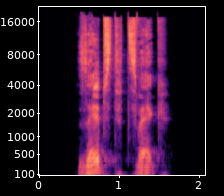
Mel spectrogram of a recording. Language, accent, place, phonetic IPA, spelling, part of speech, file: German, Germany, Berlin, [ˈzɛlpstˌt͡svɛk], Selbstzweck, noun, De-Selbstzweck.ogg
- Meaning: end in itself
